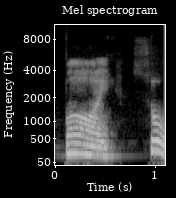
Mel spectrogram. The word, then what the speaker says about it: buys: We have the vowel sound at the end of the word, the vowel sound, buy. So we pronounce the S as Z, buys.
